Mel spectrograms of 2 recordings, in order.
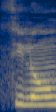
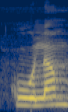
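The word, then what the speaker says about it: coelom: तो option A क्या है, फ्लेम सेल्स होती हैं, सेकंड क्या है, सिलोम होती है, ठीक है, या फिर कोलम बोलते हैं, इसे क्या बोलते हैं, कोलम भी प्रोनाउंसिएशन करते हैं, या फिर नेफ्रेडिया होती है, या फिर इनमें से कोई नहीं होती है।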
